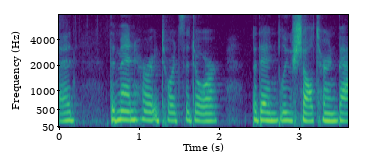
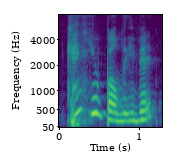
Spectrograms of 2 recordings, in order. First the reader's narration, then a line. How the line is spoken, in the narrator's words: He laughed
